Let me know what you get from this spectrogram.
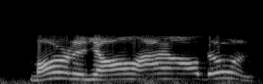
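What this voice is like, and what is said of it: Attempted Southern country twang. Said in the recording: “develop a country twang in his voice ... That sounded pretty damn good there ... I don't think you got that accent yet.”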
